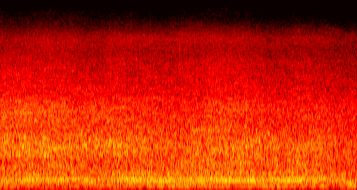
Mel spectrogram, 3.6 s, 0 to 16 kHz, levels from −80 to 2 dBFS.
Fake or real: real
